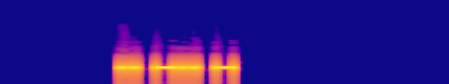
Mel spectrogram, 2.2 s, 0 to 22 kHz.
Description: Morse code, heard as a keyed tone, about 38 wpm, 700 Hz. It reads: IDT
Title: Three Challenging Letter-Number Combinations 40wpm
